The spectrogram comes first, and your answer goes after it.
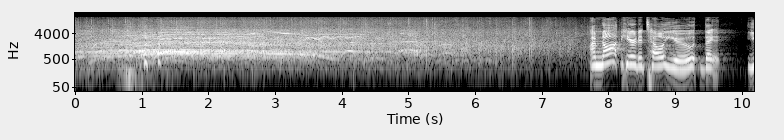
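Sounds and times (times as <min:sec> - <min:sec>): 
audience cheering: 0:00.0 - 0:07.3
speech: 0:07.8 - 0:10.1.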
